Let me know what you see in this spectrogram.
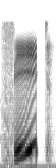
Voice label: Windows Feed Discovered, DECtalk; Aksel Christoffersen; DECtalk Sounds For Windows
